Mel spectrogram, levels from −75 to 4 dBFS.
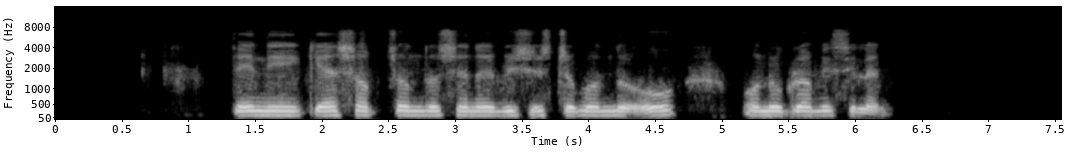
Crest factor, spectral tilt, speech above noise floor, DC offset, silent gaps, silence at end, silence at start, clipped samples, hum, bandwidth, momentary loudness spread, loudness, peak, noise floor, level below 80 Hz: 14 dB; -7 dB/octave; over 76 dB; under 0.1%; 5.09-5.14 s; 1.3 s; 1.35 s; under 0.1%; none; 7.6 kHz; 7 LU; -14 LUFS; 0 dBFS; under -90 dBFS; -54 dBFS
